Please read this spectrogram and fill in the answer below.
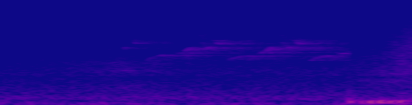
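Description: Near silence, with a faint bird call: a quick series of a few short high chirps in the middle.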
